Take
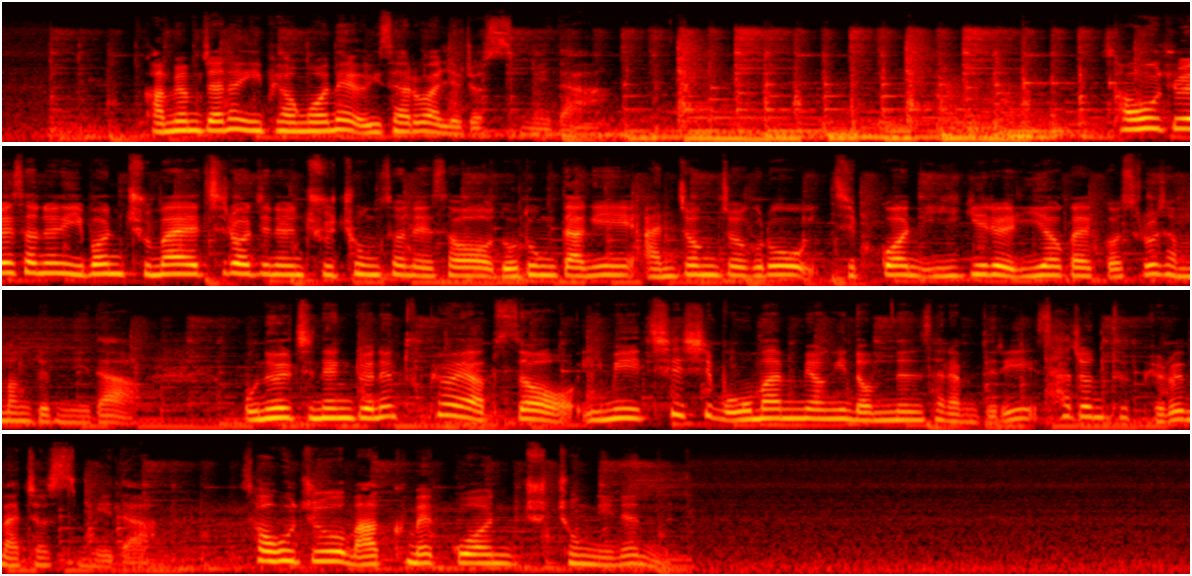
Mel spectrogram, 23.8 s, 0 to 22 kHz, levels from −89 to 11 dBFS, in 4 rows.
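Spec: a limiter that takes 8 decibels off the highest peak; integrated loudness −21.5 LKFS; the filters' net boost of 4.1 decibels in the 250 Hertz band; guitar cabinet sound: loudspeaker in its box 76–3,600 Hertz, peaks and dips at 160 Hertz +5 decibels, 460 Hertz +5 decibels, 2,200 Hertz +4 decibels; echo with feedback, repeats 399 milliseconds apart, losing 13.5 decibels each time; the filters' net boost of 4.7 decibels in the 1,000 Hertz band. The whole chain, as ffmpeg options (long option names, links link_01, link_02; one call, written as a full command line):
ffmpeg -i in.wav -af "equalizer=frequency=250:width_type=o:gain=3.5,equalizer=frequency=1000:width_type=o:gain=6,alimiter=limit=-15dB:level=0:latency=1,highpass=76,equalizer=frequency=160:width_type=q:width=4:gain=5,equalizer=frequency=460:width_type=q:width=4:gain=5,equalizer=frequency=2200:width_type=q:width=4:gain=4,lowpass=frequency=3600:width=0.5412,lowpass=frequency=3600:width=1.3066,aecho=1:1:399|798:0.211|0.0444,volume=4.5dB" out.wav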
